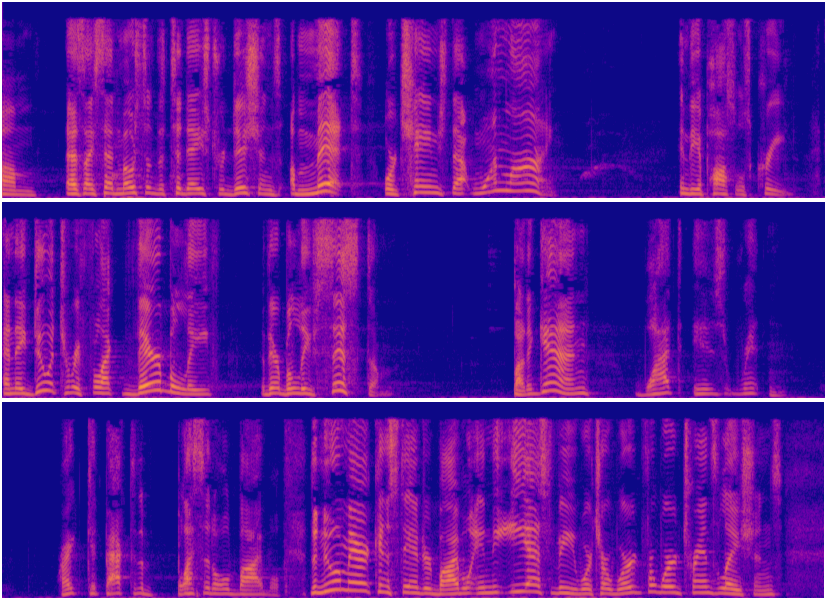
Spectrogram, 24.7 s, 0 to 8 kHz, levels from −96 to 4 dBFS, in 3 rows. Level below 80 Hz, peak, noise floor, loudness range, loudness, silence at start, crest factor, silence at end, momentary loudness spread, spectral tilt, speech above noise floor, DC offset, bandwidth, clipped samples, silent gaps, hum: -76 dBFS; -10 dBFS; -74 dBFS; 7 LU; -32 LUFS; 0 s; 24 dB; 0.45 s; 17 LU; -3.5 dB/octave; 42 dB; under 0.1%; 7.8 kHz; under 0.1%; none; none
